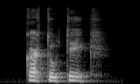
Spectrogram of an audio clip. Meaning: 1. a file system 2. a collection of maps, a cartographic library
- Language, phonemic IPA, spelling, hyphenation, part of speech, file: Dutch, /ˌkɑr.toːˈteːk/, cartotheek, car‧to‧theek, noun, Nl-cartotheek.ogg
